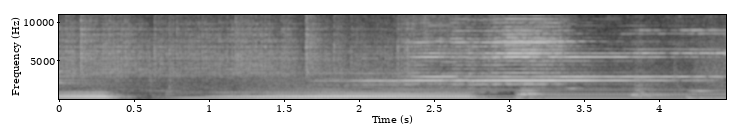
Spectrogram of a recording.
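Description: Live free-improvised jazz from a small ensemble: long held pitched tones over a steady low drone, with a brief drop in level about half a second in and a lower held note taking over near the end.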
